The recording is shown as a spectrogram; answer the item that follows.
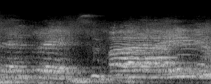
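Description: A group of young children singing together.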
